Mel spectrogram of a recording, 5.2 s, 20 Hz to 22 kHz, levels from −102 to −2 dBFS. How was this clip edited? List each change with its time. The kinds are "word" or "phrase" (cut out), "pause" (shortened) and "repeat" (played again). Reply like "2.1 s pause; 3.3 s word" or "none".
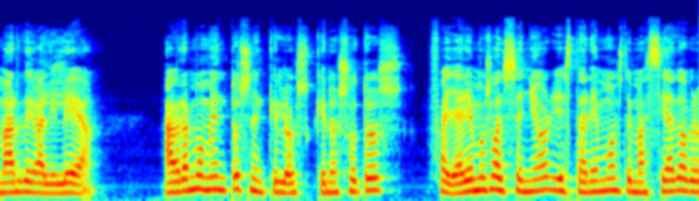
3.1 s pause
